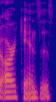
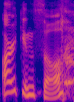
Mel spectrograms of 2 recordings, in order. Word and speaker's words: Arkansas: I almost said Arkansas. Arkansas.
